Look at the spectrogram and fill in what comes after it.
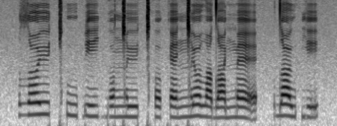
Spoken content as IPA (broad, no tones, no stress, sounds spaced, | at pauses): zˤ øː ǀʰ u ɓ eː i̯ ɡ͡b ɔ ŋ͡ǀ ø ǀʰ ɔ k æ ŋ͡ǀ ø ðˤ e dˤ eː ŋ͡m æ | dˤ uː f j e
